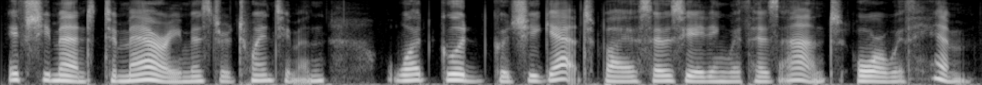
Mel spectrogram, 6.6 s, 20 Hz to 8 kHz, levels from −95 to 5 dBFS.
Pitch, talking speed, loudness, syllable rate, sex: 180 Hz, 185 wpm, -18 LUFS, 4.4 syllables/s, female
